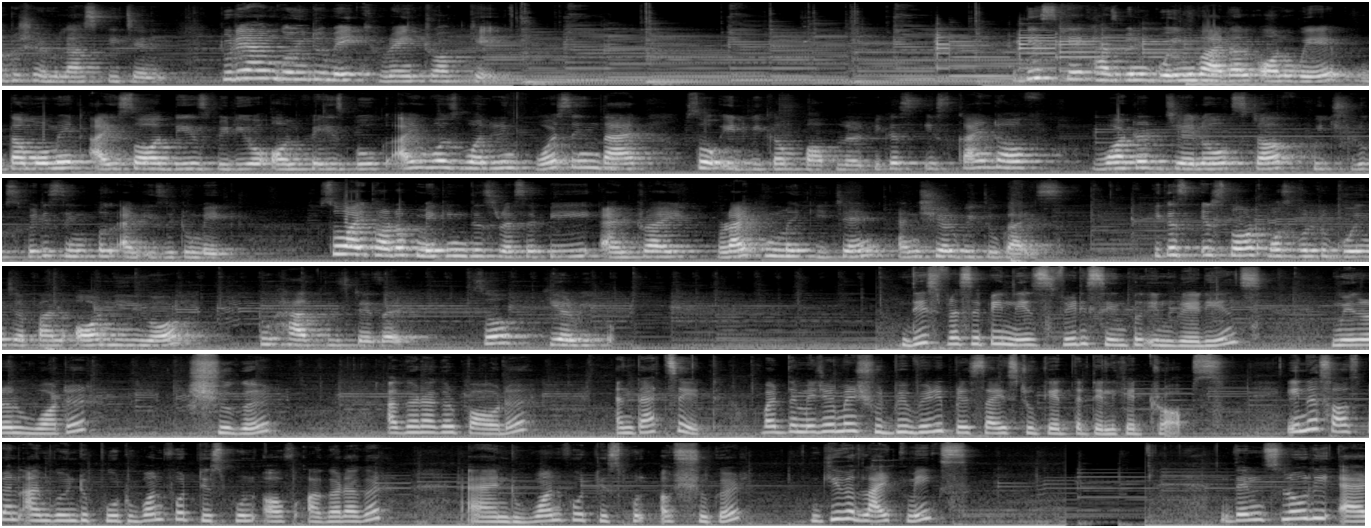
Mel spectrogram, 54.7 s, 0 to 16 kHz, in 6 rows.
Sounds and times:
Speech: 0:00.0 - 0:03.4, 0:06.8 - 0:19.8, 0:20.4 - 0:25.3, 0:25.9 - 0:31.5, 0:33.4 - 0:37.0, 0:37.7 - 0:38.3, 0:39.0 - 0:40.0, 0:40.6 - 0:52.0, 0:53.7 - 0:54.6
Music: 0:00.0 - 0:54.6.

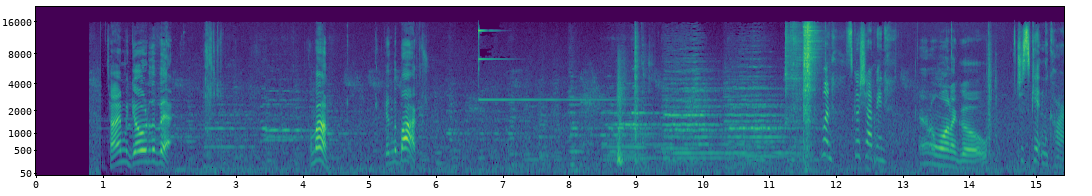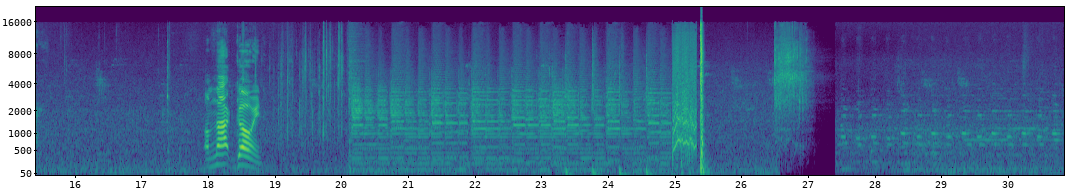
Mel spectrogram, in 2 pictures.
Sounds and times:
Music: 0:01.0 - 0:11.6, 0:20.1 - 0:25.3, 0:27.4 - 0:30.8.

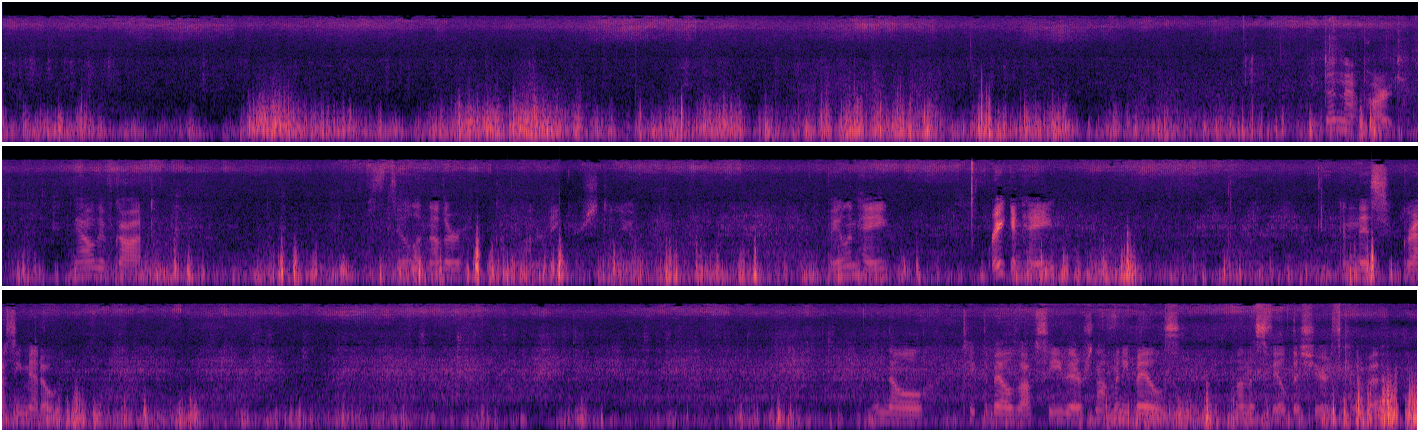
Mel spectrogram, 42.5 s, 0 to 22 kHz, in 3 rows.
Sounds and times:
Speech: 0:13.1 - 0:14.1, 0:14.9 - 0:15.6, 0:17.9 - 0:20.6, 0:22.4 - 0:23.0, 0:24.0 - 0:24.7, 0:27.6 - 0:28.9, 0:37.0 - 0:42.2.

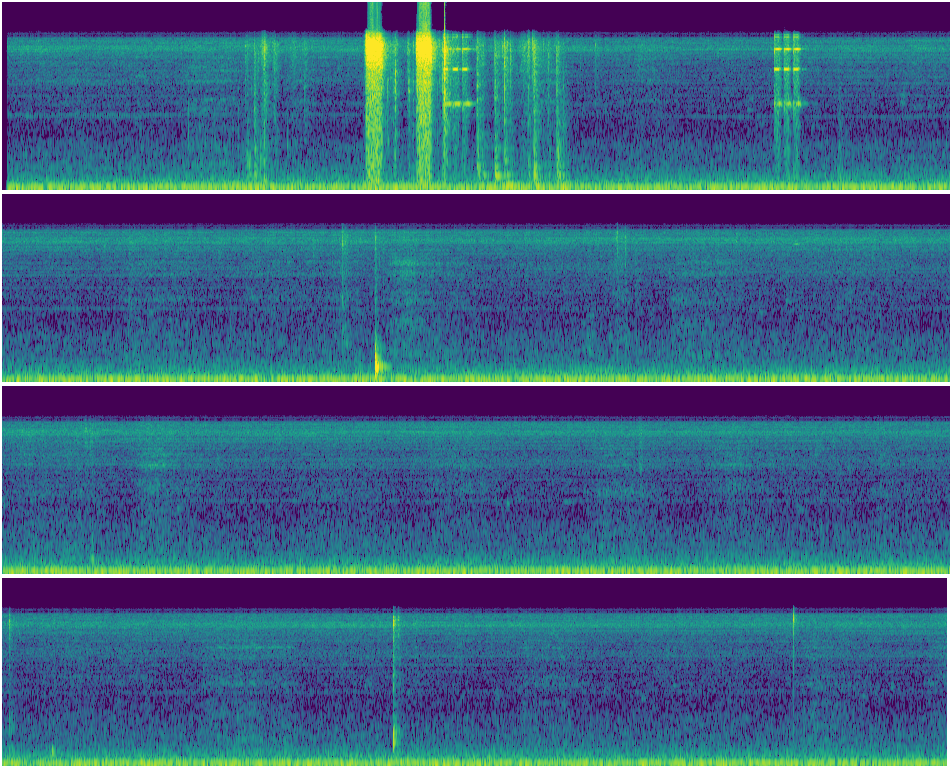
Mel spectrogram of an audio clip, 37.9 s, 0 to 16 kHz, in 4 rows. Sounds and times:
Spray: 0:03.6 - 0:04.5.

